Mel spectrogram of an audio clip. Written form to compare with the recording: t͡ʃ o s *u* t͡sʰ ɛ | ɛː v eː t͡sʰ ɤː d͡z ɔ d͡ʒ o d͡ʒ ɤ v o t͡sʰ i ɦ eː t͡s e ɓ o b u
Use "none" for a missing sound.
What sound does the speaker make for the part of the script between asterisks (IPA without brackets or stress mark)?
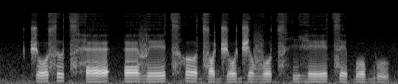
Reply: ɯ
